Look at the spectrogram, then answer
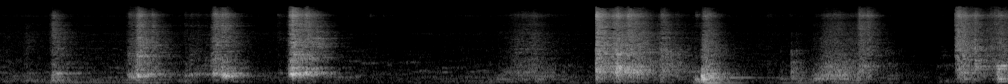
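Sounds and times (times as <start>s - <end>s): basket drawer sliding on runners: 7.9s - 9.0s.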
